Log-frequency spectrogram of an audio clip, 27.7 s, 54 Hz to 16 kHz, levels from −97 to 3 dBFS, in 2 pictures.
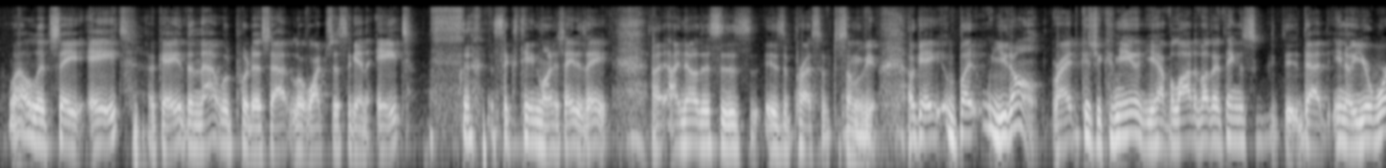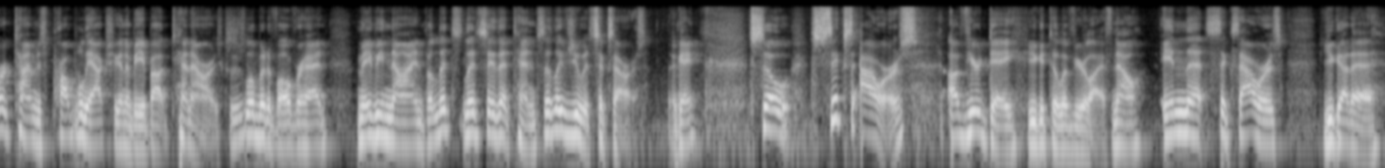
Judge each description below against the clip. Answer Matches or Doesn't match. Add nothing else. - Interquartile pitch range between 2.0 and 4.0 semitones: Doesn't match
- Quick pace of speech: Matches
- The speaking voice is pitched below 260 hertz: Matches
